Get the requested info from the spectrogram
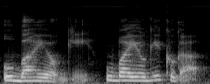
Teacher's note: I know you see a P here, but when it's in the middle of the word, it becomes more like a ba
